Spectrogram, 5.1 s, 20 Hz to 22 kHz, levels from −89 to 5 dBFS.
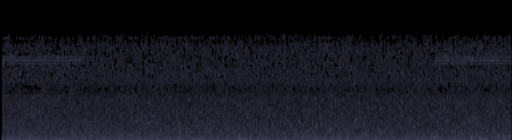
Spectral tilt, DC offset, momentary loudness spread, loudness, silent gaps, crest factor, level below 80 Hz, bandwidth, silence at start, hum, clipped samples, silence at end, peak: -2 dB/octave; under 0.1%; 1 LU; -60 LUFS; none; 12 dB; -72 dBFS; 16.5 kHz; 0 s; none; under 0.1%; 0 s; -48 dBFS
